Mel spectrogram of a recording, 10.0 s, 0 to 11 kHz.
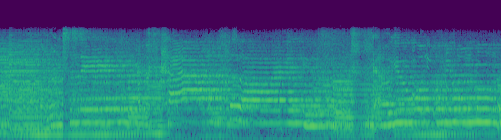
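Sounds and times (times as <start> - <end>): amplified piano accompaniment: 0.0 - 10.0
woman singing a ballad: 0.8 - 10.0.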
